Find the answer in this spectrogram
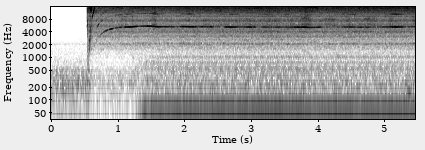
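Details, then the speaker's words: Steady high-pitched whine of a high-speed dental handpiece with a 330 bur deepening the proximal box of a maxillary first premolar class II DO amalgam preparation on a bench typodont, over low room hum. "Some people prefer to use the 145 bird but I prefer to use the 330 bird because it is uh safer for"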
